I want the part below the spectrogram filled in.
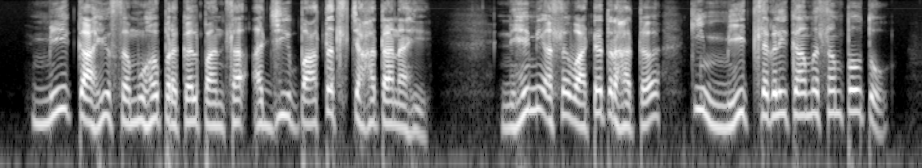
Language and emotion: Marathi, disgusted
